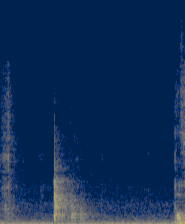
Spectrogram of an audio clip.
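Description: A knife trims the top off a rinsed eggplant on a cutting board: one sharp cut with a short scraping follow-through, then a second cut near the end, close and fairly quiet with no talk.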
